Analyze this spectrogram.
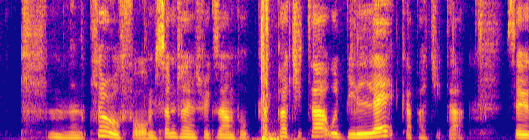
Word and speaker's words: capacità: So when that happens, you kind of put emphasis. It's a kind of short vowel sound. Capacità, capacità, la capacità. And in the plural form, sometimes, for example, capacità would be le capacità.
